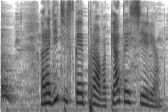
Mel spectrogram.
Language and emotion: Russian, positive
